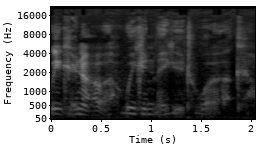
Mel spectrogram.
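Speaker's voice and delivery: gruff, grouchy posh English accent with a growl. Trying out the voice for Socrates: grouchy received pronunciation with growl. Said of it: "grouchy English high received pronunciation with a bit of a growl".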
